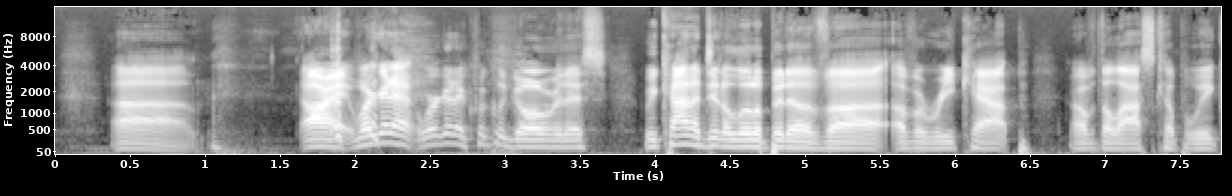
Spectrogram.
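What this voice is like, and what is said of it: Hoarse, strained voice. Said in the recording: “I've yelled enough. I'm losing my voice here”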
